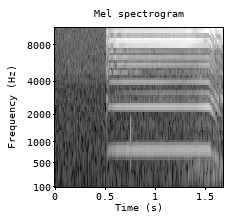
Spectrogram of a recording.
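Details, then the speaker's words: Good brushed micro-quad motor powered directly from a LiPo, held near the mic: a clean, steady high whine for about a second, then a smooth drop as power is cut; healthy motor. "Hopefully you can hear the sound. I'm sorry if it's not focusing because I'm trying to make it near the camera. But anyway, the sound is the important bit. So this is a good motor."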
